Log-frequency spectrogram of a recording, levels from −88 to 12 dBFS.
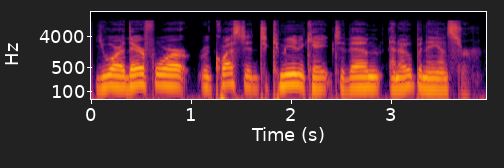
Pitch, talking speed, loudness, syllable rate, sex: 140 Hz, 165 wpm, -15 LUFS, 6.4 syllables/s, male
